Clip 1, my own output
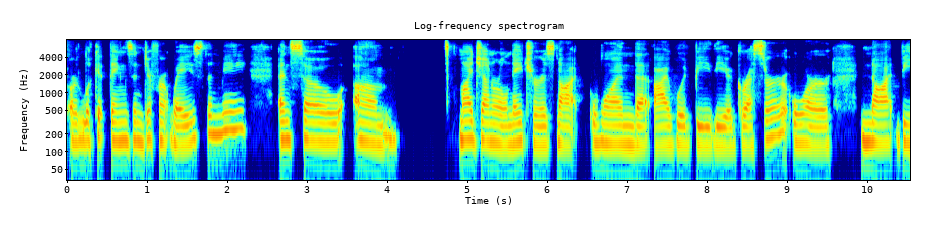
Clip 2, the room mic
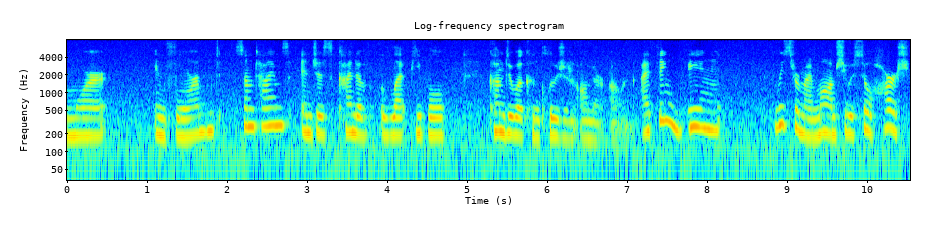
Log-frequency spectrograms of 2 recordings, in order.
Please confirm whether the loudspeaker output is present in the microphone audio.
No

